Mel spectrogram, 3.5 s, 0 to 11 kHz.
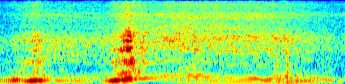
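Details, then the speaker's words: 2006 BMW 325i, previously a no-start with a crank sensor that had been unplugged and was replaced. Two light revs rise cleanly and drop back to a smooth, even idle with no stumble. Normal rev and idle. "That's civilized. That's civilized. Dude. That's civilized, Dude, right? And that's a good idle. It's not gangster."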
